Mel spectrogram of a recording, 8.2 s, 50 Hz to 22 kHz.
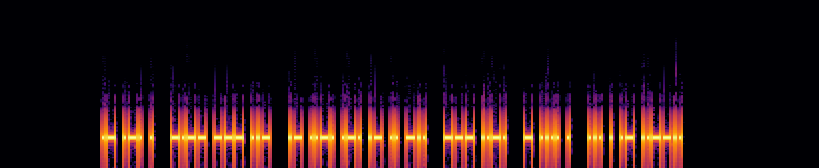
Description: Morse code, heard as a keyed tone, about 44 wpm, 700 Hz. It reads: ARE YOU AFRAID OF THE SEA?
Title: Sentences from Top 1500 Words 45wpm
